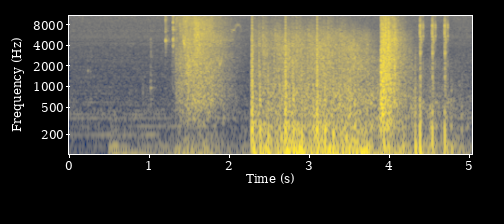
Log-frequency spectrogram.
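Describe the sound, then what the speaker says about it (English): Naval bombardment in the strategy game Unity of Command II, a low rumbling barrage that swells in two heavy waves of booming artillery with sharp cracking impacts scattered on top, loud and sustained with no voices. "let's use our naval bombardment here"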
